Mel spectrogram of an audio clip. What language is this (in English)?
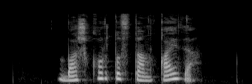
Bashkir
